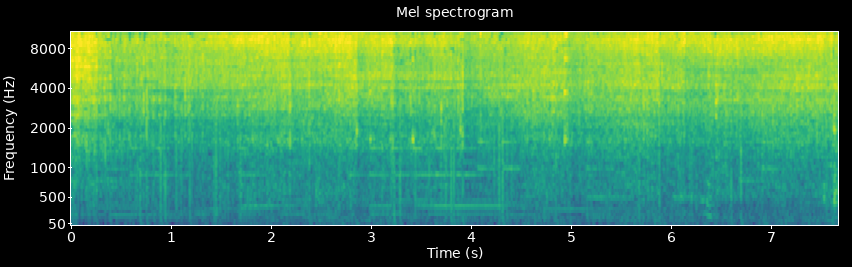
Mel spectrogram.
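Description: Chopped spring onions sizzling in hot olive oil in a pan as they are sautéed: a steady, dense sizzle that starts suddenly.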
